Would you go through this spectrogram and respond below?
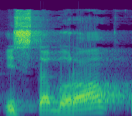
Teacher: kemudian qafnya karena waqaf menjadi qalqalah kubra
